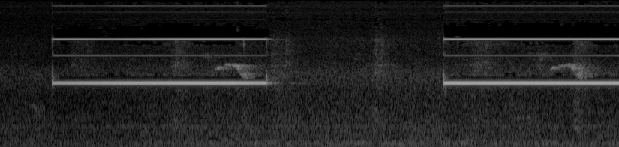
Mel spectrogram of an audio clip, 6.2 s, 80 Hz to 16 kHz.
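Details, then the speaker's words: Zotek ZT111 digital multimeter on the continuity/buzzer setting, testing phone circuit components: two steady high-pitched beeps of about two seconds each, showing the probed points are shorted. "chúng tôi kiểm tra bằng cách sử dụng bộ rung hoặc âm thanh bằng âm thanh có, đối với âm thanh này, thường nếu nó ngắn hoặc ngắn, âm thanh phát ra như thế này"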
